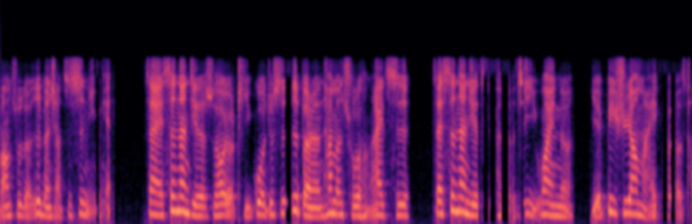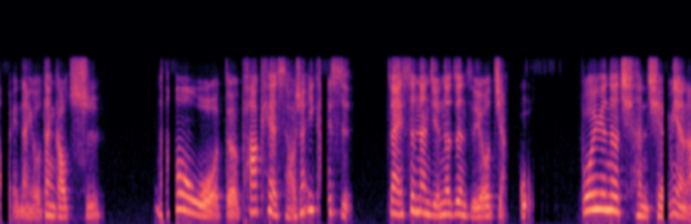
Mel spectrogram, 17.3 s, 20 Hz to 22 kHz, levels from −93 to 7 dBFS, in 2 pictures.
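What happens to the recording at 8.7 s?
That's right inside a patch of lost AMR speech frames, 8.19 to 8.87 s. Corrupted frames get patched by repeating the last good settings at falling gain, so speech dips, warbles and briefly fades.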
